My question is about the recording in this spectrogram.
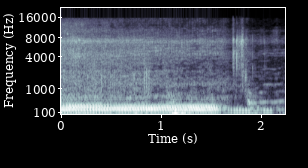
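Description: A vehicle engine idling steadily, cutting away about one and a half seconds in, followed by a short clunk.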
